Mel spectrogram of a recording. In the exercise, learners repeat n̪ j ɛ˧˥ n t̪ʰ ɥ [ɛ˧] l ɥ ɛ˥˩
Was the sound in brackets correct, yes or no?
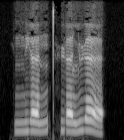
yes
